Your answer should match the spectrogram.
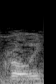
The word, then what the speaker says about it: Crowley: have his name pronounced Crawley to rhyme with holy and uh the satanists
